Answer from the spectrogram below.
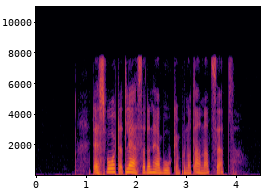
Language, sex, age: Swedish, female, 29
